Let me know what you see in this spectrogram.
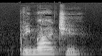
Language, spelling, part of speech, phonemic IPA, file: Dutch, primaatje, noun, /priˈmacə/, Nl-primaatje.ogg
- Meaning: diminutive of primaat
